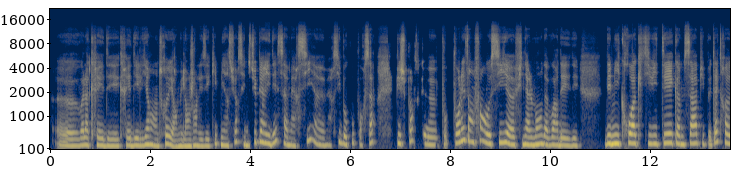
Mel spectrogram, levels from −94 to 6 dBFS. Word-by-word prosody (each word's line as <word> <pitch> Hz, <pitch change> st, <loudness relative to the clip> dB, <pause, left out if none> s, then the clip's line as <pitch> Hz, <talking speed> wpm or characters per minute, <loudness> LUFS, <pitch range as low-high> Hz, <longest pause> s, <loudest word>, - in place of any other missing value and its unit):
heu, 180 Hz, -, -1 dB
voilà, 200 Hz, +2 st, 0 dB
créer 195 Hz, 0 st, -2 dB
des 180 Hz, 0 st, -1 dB
créer 200 Hz, +1 st, -3 dB
des 195 Hz, +1 st, +1 dB
liens 210 Hz, +4 st, +1 dB
entre 180 Hz, +1 st, -1 dB
eux 235 Hz, -, +3 dB
et 195 Hz, -, +1 dB
en 165 Hz, -, -3 dB
mélangeant 175 Hz, +2 st, +1 dB
les 180 Hz, -1 st, -2 dB
équipes, 180 Hz, +7 st, -5 dB
bien 200 Hz, -2 st, 0 dB
sûr. 285 Hz, +11 st, -6 dB
C'est 245 Hz, -7 st, -5 dB
une 195 Hz, -, +1 dB
super 280 Hz, +6 st, 0 dB
idée 250 Hz, +5 st, +1 dB
ça, 275 Hz, -8 st, -4 dB
merci, 200 Hz, -, -3 dB
heu, 210 Hz, -6 st, -4 dB
merci 200 Hz, +8 st, -6 dB
beaucoup 225 Hz, +2 st, -3 dB
pour 210 Hz, -6 st, -13 dB
ça, 260 Hz, +2 st, -2 dB, 0.4 s
puis 250 Hz, -3 st, +2 dB
je 235 Hz, -, +3 dB
pense 305 Hz, +1 st, -5 dB
que 210 Hz, -4 st, -3 dB
pour 230 Hz, -, -11 dB
pour 260 Hz, +1 st, +2 dB
les 330 Hz, +3 st, +1 dB
enfants 295 Hz, +1 st, -2 dB
aussi, 260 Hz, +3 st, +2 dB
heu, 220 Hz, -3 st, +3 dB
finalement 215 Hz, +1 st, +2 dB
d'avoir 210 Hz, -2 st, 0 dB
des 195 Hz, -1 st, 0 dB
des 185 Hz, 0 st, -4 dB, 0.5 s
des 240 Hz, +1 st, +5 dB
micro 245 Hz, +2 st, +6 dB
activités 245 Hz, +1 st, +2 dB
comme 235 Hz, -3 st, +2 dB
ça, 250 Hz, +3 st, +1 dB
puis 245 Hz, -2 st, -9 dB
peut-être, 275 Hz, +4 st, -3 dB
heu, -, -, +2 dB
220 Hz, 215 wpm, -21 LUFS, 195-255 Hz, 0.5 s, micro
